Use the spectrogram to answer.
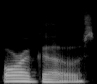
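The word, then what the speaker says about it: borogoves: rhyme with Groves again the first o in boros is pronounced like the O in borrow I've heard people try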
